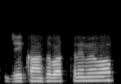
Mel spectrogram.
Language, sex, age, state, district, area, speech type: Urdu, male, 30-45, Uttar Pradesh, Muzaffarnagar, urban, conversation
